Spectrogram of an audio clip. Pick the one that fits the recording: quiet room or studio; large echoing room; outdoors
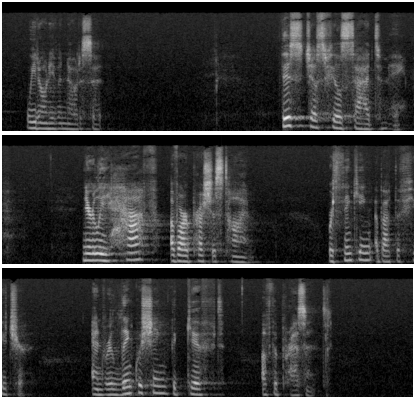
large echoing room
